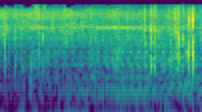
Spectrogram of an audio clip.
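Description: Steady rain patters on a surface in the ghost-hunting video game Phasmophobia, a dense close crackle of drops that swells slightly toward the end, with no talking.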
